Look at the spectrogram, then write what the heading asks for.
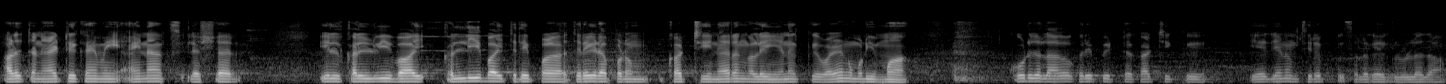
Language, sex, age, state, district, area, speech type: Tamil, male, 18-30, Tamil Nadu, Ranipet, rural, read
